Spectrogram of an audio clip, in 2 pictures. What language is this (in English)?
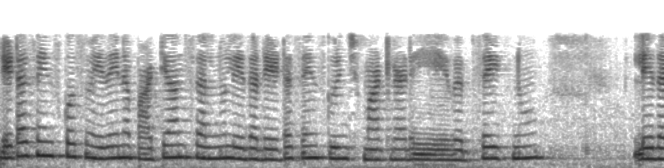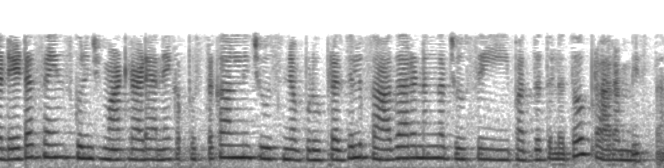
Telugu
